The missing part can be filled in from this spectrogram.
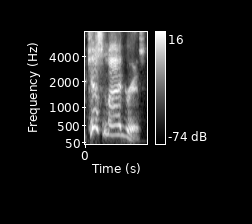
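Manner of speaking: lightly imitated sassy catchphrase, pitched high; high mock retort; Aunt Esther. Host quoting a TV aunt's comeback, lightly imitated. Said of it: "Aunt Esther, you talk".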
